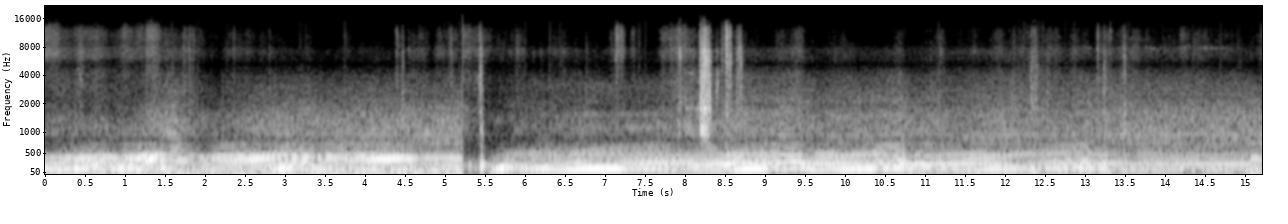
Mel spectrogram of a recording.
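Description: A 2022 Audi SQ5 Vorsprung V6 SUV in sport mode accelerates hard, its engine note climbing steadily through the gears with brief dips at each shift, a loud, continuous cabin-heard rumble and whir with no talking.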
